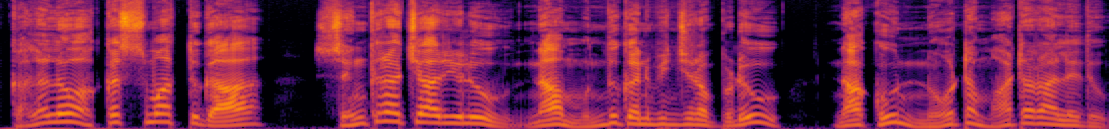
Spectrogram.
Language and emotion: Telugu, surprised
